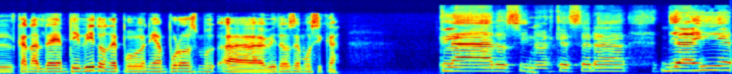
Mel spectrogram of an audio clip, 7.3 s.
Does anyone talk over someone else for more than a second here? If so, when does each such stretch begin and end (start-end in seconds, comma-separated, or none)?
none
